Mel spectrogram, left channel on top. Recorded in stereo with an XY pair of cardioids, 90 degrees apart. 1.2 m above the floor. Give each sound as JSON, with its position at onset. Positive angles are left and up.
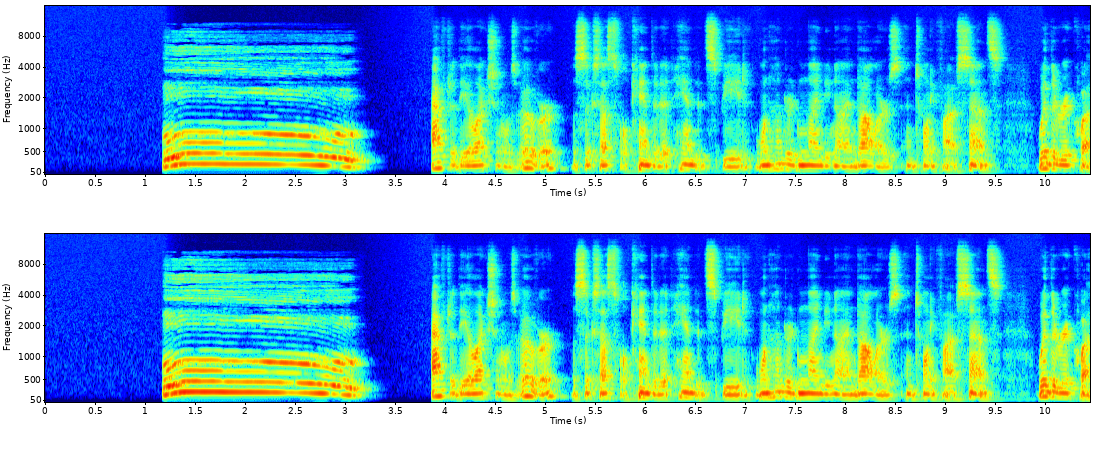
{"t": 1.2, "sound": "a shout", "azimuth_deg": -40, "distance_m": 0.8}
{"t": 3.9, "sound": "a man speaking", "azimuth_deg": -35, "distance_m": 0.9}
